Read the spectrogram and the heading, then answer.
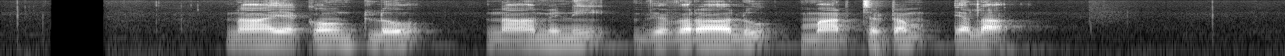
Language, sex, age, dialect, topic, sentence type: Telugu, male, 18-24, Utterandhra, banking, question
